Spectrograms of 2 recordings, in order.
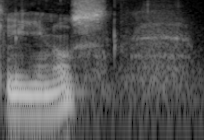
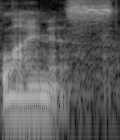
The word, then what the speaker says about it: Linus: i speak finnish it's linos when i speak english it's linus and i really don't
